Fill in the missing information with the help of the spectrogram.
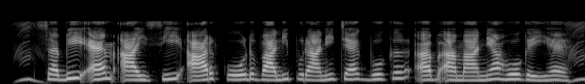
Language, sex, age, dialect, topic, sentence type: Hindi, female, 18-24, Garhwali, banking, statement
